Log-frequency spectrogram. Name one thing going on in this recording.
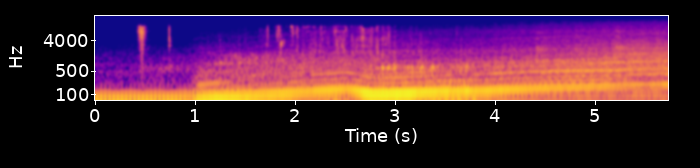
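A car engine revs up and rises in pitch as the car speeds away.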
